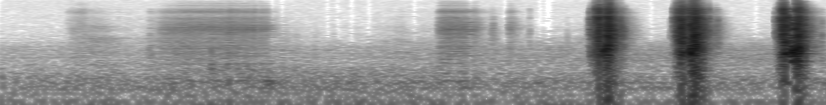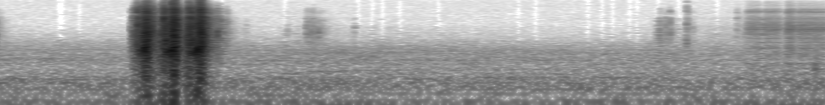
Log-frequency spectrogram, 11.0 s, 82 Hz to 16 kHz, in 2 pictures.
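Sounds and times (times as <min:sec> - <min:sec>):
short sharp bursts of noise: 0:03.9 - 0:05.5, 0:06.4 - 0:07.0.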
